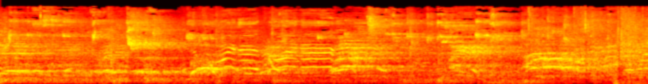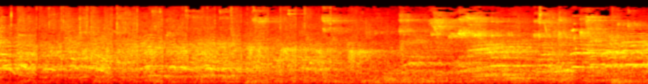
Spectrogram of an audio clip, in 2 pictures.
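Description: Young men shout and call out in a large echoing gym.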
